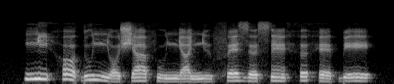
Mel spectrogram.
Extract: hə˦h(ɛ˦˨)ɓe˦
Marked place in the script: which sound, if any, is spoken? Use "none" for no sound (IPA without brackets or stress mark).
ɛ˧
